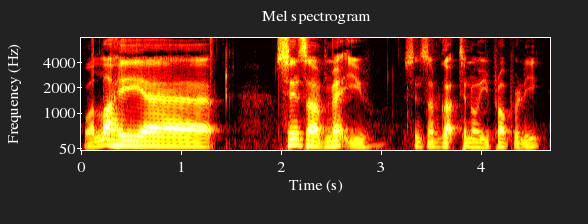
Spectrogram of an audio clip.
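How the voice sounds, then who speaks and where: A man's voice: on the low side, normal speed. A man hosting a podcast who greets his guest courteously and asks friendly questions. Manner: warm and courteous, uses Islamic greetings. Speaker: podcast host. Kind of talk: scripted intro then casual interviewing.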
